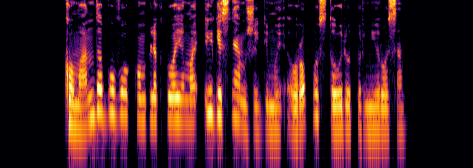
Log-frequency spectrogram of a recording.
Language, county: Lithuanian, Utena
